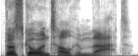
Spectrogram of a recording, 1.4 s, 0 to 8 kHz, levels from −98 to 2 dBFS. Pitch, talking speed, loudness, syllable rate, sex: 110 Hz, 260 wpm, -18 LUFS, 4.9 syllables/s, male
